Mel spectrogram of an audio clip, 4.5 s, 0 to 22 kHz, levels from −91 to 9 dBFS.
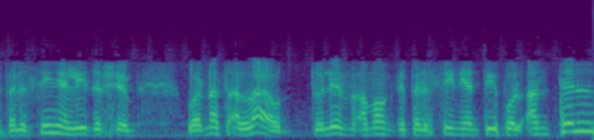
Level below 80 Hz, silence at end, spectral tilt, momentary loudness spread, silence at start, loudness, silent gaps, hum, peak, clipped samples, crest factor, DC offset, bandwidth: -68 dBFS; 0 s; -8.5 dB/octave; 5 LU; 0 s; -21 LUFS; none; none; -6 dBFS; under 0.1%; 16 dB; under 0.1%; 5.2 kHz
